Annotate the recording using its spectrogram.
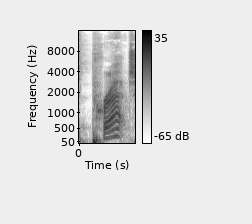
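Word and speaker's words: Praat: I would pronounce that as Pratt, which is a colloquialism for idiot in my part of the world.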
